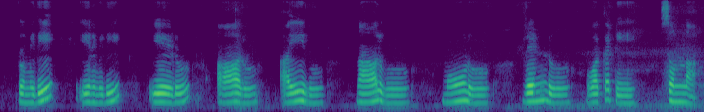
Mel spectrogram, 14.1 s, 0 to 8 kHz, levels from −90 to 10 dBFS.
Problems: none marked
